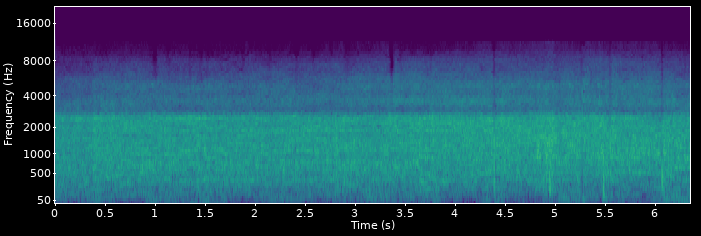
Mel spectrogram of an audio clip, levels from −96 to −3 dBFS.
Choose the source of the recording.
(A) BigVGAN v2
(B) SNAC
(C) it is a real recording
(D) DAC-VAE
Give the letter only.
B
